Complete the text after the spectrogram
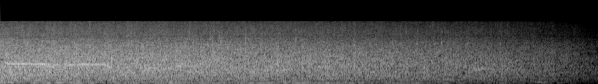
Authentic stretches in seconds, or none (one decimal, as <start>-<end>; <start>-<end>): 0.7-6.0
